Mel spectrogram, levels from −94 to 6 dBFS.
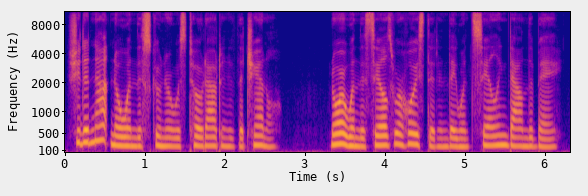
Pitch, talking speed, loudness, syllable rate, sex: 210 Hz, 245 wpm, -20 LUFS, 6.0 syllables/s, female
